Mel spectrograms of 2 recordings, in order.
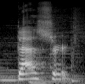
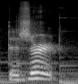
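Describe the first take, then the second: First: The stress is on the first syllable. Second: The stress is on the second syllable. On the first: The speaker calls it right. "with the stress on the first syllables. So you say desert" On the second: The speaker calls it wrong. "not dessert"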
